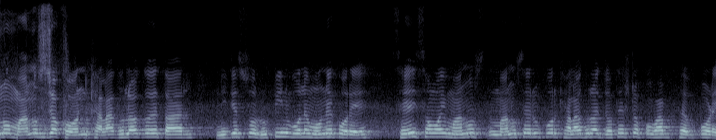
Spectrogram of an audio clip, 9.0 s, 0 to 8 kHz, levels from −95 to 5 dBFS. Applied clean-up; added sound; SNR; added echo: none; none; none; none.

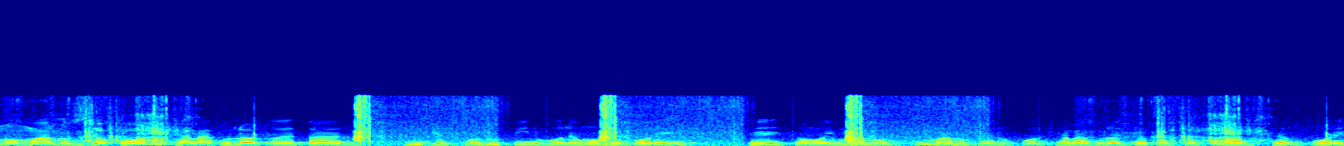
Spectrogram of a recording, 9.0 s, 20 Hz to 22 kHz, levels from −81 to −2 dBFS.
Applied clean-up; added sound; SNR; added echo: none; Fire; 8 dB; none.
